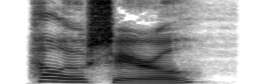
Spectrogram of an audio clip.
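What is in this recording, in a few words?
"hello sheryl", female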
